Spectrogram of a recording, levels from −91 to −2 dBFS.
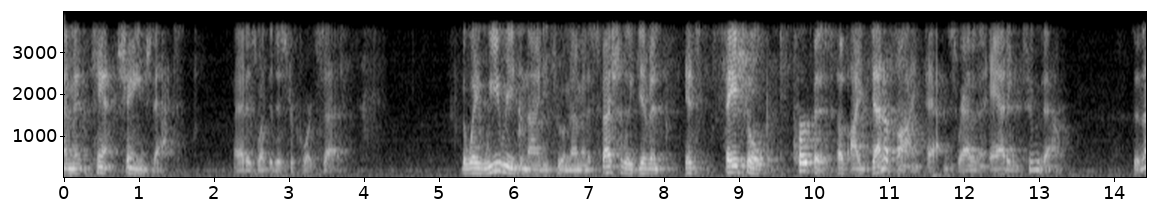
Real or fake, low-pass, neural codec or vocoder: fake; 3.6 kHz; codec, 44.1 kHz, 7.8 kbps, DAC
